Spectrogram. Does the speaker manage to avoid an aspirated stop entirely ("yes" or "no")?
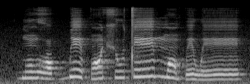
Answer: yes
